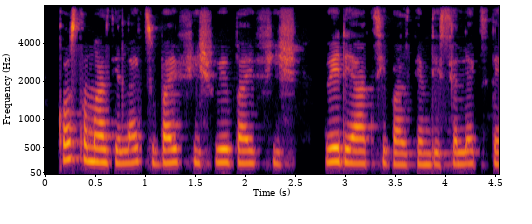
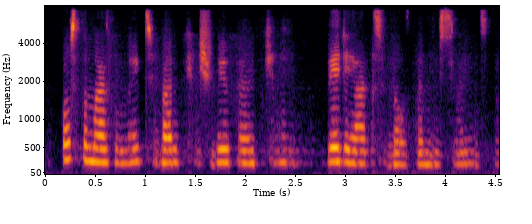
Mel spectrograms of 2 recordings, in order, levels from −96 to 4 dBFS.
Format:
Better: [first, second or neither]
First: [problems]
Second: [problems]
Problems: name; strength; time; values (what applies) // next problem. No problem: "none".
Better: first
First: none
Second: noise reduction (neural mask model DeepFilterNet 3)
